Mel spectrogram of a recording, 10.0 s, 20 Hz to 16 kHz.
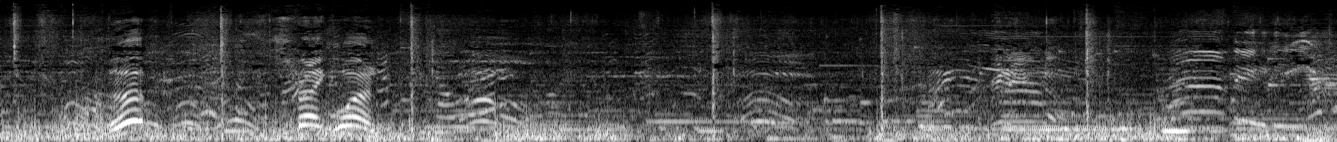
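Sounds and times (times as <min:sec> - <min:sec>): background music: 0:00.0 - 0:10.0
children's voices: 0:01.0 - 0:10.0.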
